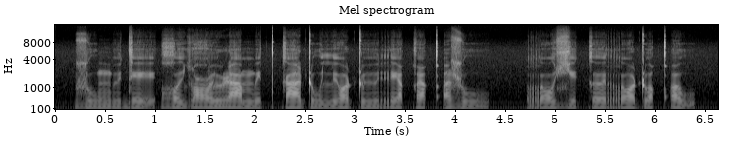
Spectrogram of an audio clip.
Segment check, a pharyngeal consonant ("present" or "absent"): present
